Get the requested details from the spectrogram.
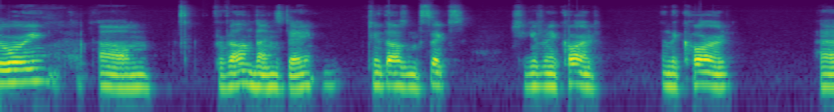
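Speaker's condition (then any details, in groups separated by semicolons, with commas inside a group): ALS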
